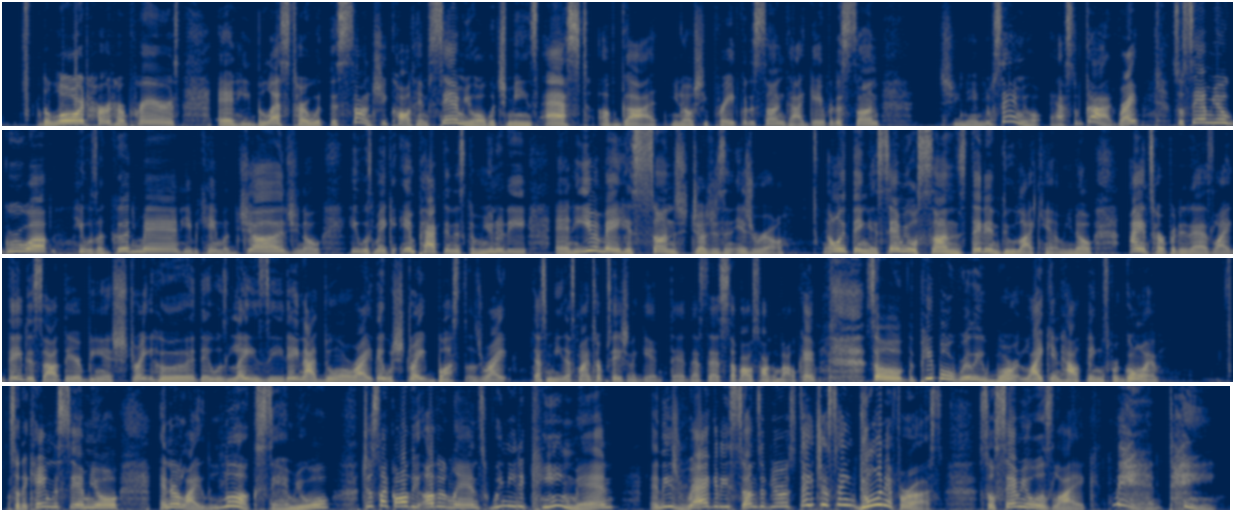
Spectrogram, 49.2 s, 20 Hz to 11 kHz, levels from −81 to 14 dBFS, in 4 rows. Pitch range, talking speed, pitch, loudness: 180-265 Hz, 210 wpm, 210 Hz, -23 LUFS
